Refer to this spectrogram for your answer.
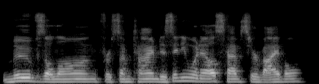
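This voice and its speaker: A man serving as game master narrates a tabletop roleplaying session, improvising descriptions with halting pauses. His mid-range voice stays steady and sounds a little mellow.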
